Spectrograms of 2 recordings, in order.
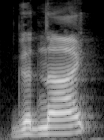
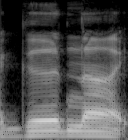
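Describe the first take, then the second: First: "Good night." without the G, H or T sounds; silent letters. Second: "good night" slowly, D and T left out; slow silent letters. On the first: Teacher showing students the silent letters. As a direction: say "Good night." dropping the D and final T. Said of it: "Não lê nem o G, nem o H, nem o T". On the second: Teacher slowing down to show the dropped D. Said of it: "E não lê o D". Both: Shown as a demonstration.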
